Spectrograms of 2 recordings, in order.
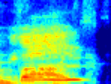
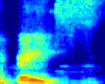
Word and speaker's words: vase: A vase or a vase. Okay. You can pronounce two ways. American will say vase.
